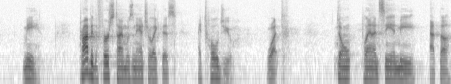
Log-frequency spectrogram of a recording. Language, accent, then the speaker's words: English; Iowa, United States; I grew up in Iowa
